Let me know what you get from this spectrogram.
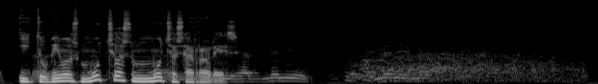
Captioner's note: audience laughs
